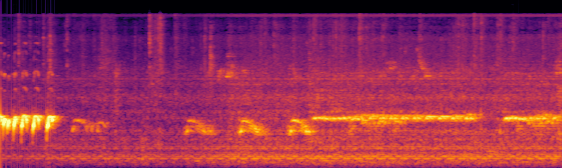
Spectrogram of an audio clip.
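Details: Local wild zebra dove singing to draw other doves into song; a quick staccato trill opens, then softer short coos and a long, even, faint note fade against background noise.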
